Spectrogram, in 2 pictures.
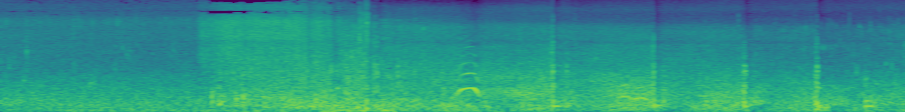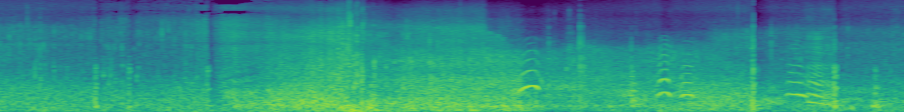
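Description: Ocean surf washing around a person wading through shallow water, with two louder surges of rushing foam, one about two seconds in and one about twelve seconds in, and short bubbling gurgles of water close by in the second half. Wind on the microphone.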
